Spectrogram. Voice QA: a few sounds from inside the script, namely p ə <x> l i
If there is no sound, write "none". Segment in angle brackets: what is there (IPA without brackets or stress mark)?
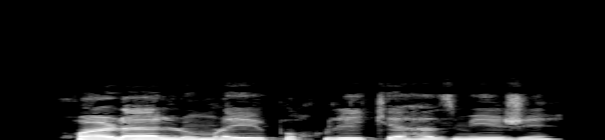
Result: x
